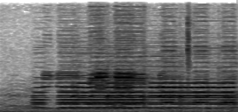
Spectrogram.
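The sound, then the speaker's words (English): Car horns blare together in sustained, overlapping blasts, starting after a brief pause and holding loud and steady with only short dips until the end. “Now that sounds good, and the honking sounds amazing”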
